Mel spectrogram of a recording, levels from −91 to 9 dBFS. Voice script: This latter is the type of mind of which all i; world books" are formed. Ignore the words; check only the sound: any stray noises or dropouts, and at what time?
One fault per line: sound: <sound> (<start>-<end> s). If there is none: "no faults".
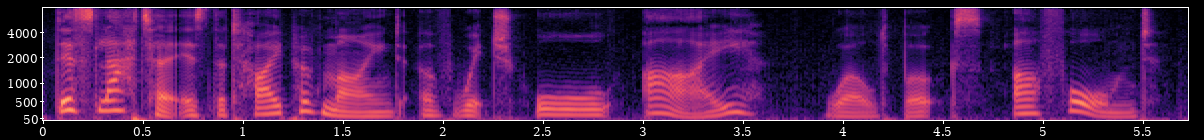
no faults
